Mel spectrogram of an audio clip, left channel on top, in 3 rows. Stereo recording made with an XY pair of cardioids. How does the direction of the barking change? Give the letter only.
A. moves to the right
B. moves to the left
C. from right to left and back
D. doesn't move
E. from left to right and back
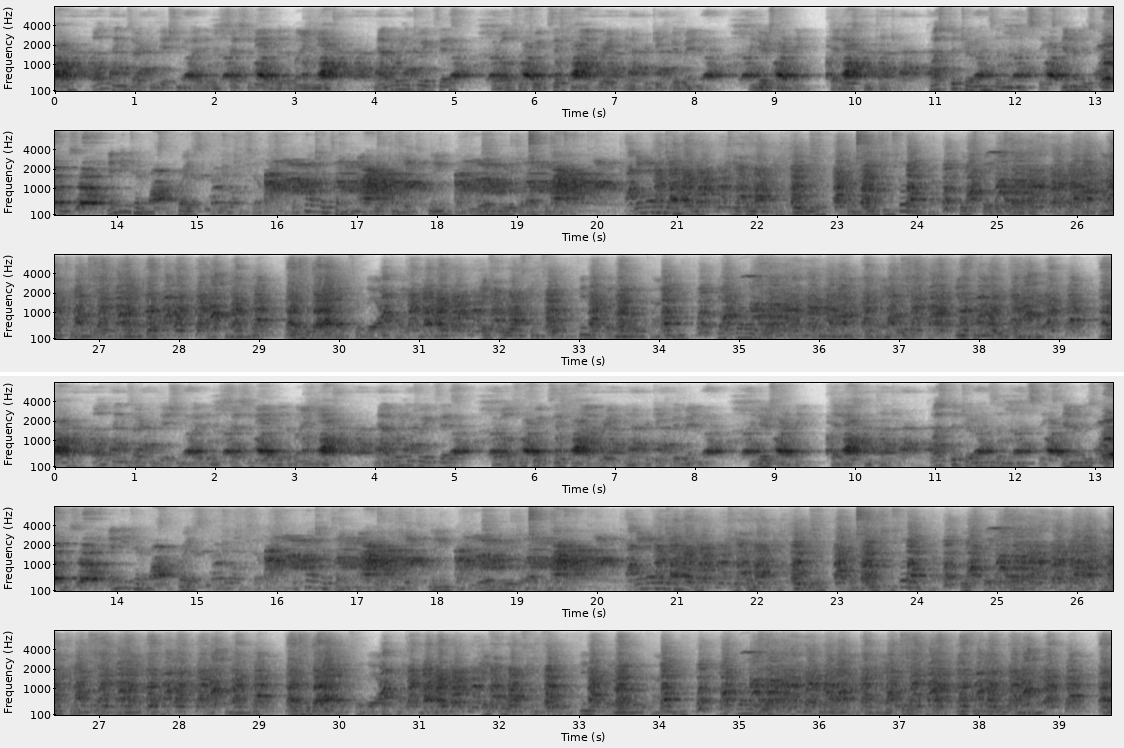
A.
